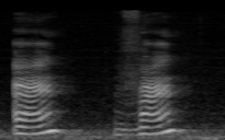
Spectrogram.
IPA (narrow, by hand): ɛ̃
